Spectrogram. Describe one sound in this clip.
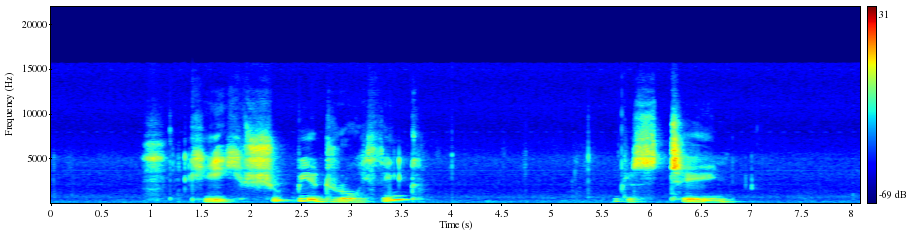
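A boy speaks calmly into a microphone, close by.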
